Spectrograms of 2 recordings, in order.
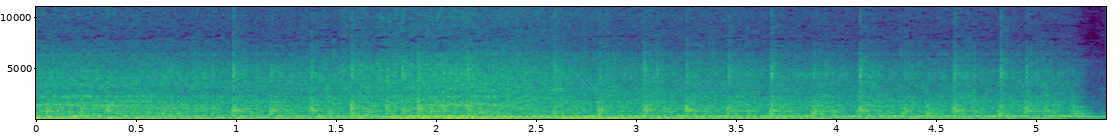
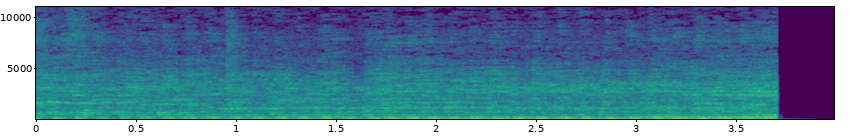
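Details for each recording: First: Honda TMX motorcycle, started on choke after hard starting: uneven, lumpy idle with loose rattly ticking and clunking that sags and then cuts out; noisy engine that won't hold idle. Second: TMX 155 single-cylinder after a full engine overhaul, started cold: runs with an even, steady thump, no knocks or rattles; rebuilt engine sounds healthy.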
